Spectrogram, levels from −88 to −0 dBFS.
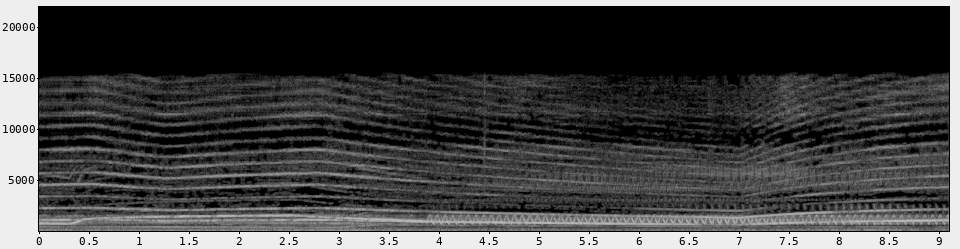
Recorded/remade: remade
